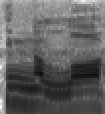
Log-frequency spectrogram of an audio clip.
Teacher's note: ইন্নাল্লাহ এখানে আল্লাহ লামের ডাইনে জবর আসছে, আল্লাহ লামকে মোটা আওয়াজে পড়তে হবে।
